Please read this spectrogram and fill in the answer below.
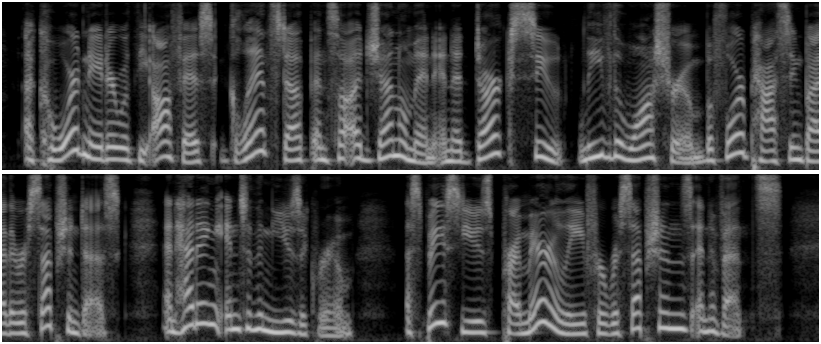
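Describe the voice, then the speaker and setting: In a very clean recording with a silent background and a dry, close sound with no echo, a woman uses a normal speaking voice, fairly high in pitch, with lively intonation, a fairly quick pace and very even loudness. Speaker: podcast co-host. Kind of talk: ghost story telling, dramatic narration of a spectral encounter.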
